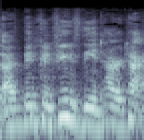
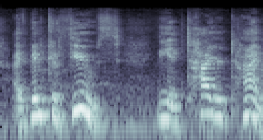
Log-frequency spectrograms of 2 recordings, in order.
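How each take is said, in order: First: Said in the usual way. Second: Slow, stressed "I've been confused the entire time"; insistent emphasis. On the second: Real, not acted. Reviewer insists to viewers, slowly stressing "confused" and "entire". Repeats after "I told you.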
